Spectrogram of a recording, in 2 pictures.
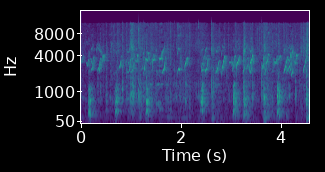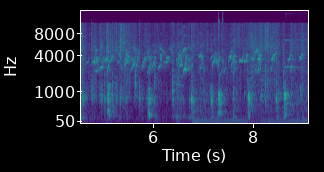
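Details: A mother hen with chicks that keep biting her while she picks them up. Constant overlapping high peeping from many chicks, each note a quick falling slur, over soft rustling and pecking taps.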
